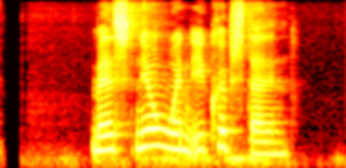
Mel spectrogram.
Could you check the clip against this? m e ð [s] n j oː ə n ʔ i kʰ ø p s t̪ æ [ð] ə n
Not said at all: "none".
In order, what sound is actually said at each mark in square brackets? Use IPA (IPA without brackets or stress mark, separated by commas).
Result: s, ð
